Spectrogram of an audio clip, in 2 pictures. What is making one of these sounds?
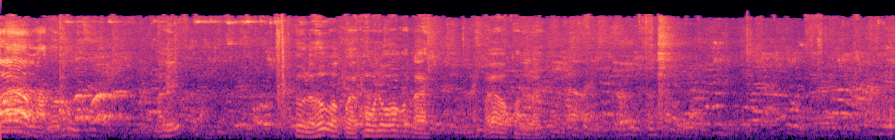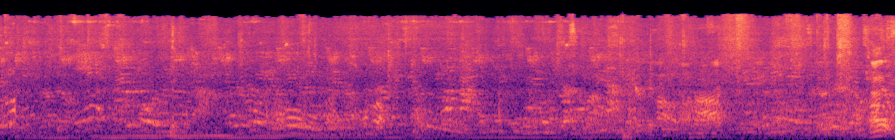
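Several men and women talk nearby at once, outdoors.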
